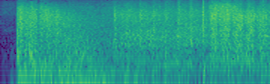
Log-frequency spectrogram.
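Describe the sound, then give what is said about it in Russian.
Bandits open fire from a ruined building during a shootout. A sudden loud onset leads into a dense, continuous barrage of gunfire, with sharper rapid bursts toward the end. No voices are heard. “И тут же из разрушенного здания бандиты открывают бешеный огонь. Начинается перестрелка.”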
